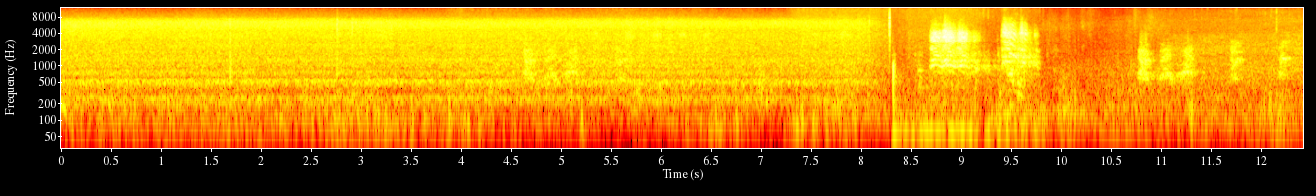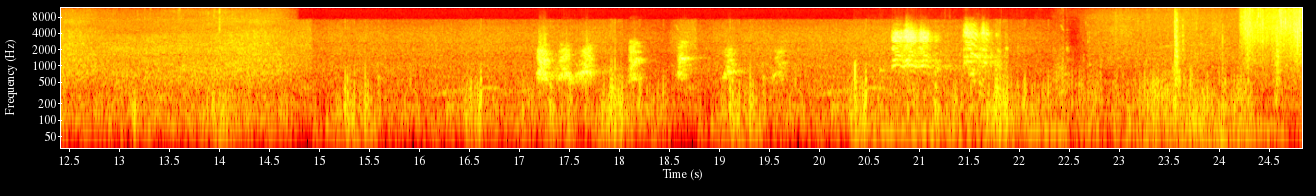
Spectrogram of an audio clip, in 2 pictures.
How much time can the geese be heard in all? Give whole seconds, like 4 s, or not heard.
4 s.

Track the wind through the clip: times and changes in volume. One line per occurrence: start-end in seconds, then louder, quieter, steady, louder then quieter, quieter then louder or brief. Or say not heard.
0.0-24.7 louder.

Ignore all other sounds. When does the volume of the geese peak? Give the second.
9 s.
